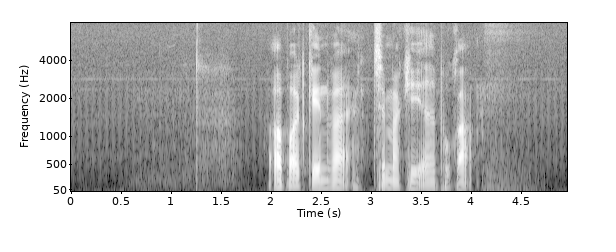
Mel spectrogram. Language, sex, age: Danish, male, 35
